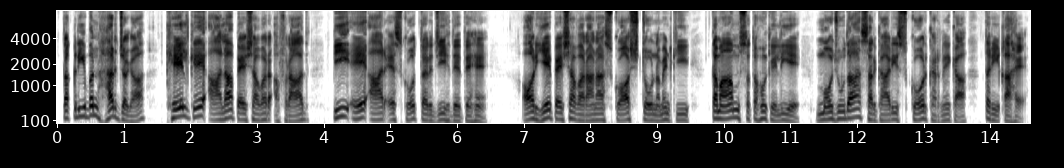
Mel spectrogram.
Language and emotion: Urdu, neutral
